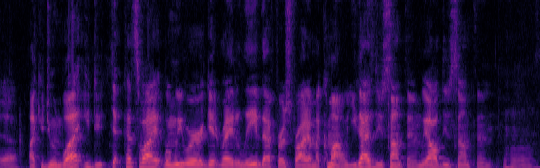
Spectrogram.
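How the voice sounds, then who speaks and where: With an American accent, the speaker talks at a very fast pace with lively intonation. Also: man, fairly high pitch for a man. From St. Charles, Missouri, US Midwest; Missouri. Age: 30s. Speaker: artist and photographer; podcast guest. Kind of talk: casual chat. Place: studio. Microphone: studio mic.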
